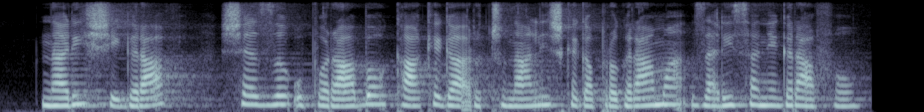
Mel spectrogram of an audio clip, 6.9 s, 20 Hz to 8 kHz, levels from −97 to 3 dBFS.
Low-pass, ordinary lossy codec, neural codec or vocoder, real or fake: 7.2 kHz; none; none; real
